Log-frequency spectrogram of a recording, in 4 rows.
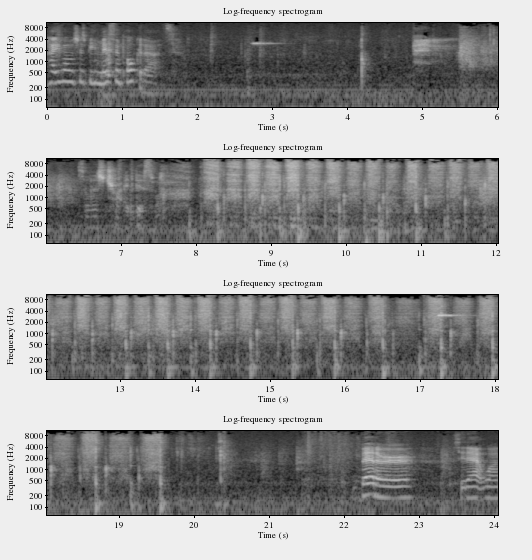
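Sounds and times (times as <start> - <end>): hand balloon pump strokes: 7.9 - 19.7
high squeak: 17.2 - 17.7.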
